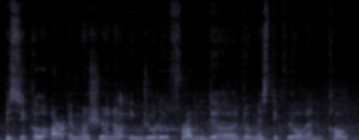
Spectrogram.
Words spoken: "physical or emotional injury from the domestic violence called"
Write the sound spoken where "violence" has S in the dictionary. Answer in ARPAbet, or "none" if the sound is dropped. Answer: none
